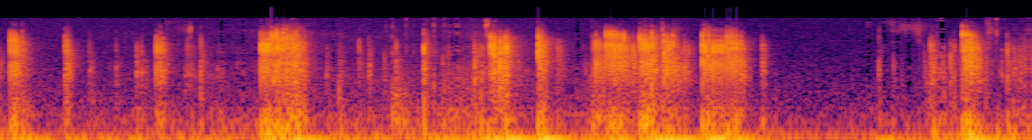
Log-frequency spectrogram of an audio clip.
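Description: Long nails tap and scratch over a pile of small, solid, dark glass marbles resting on fur. The result is an irregular run of quick clicks and brighter scraping bursts over a steady low rumble, with a quieter stretch near the end before the tapping picks up again.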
